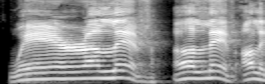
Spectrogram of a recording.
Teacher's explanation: the northern English accent usually does not say the I sound and instead says Ah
